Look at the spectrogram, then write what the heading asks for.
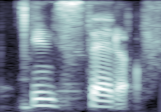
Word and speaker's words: instead of: So this D is transformed into an R. So transformity. Okay. Okay. Instead of instead of instead of That's correct, Angela.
